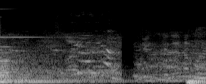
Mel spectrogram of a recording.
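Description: Several people chatting, with background music underneath; the sound drops out briefly a little past the middle.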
